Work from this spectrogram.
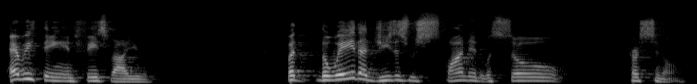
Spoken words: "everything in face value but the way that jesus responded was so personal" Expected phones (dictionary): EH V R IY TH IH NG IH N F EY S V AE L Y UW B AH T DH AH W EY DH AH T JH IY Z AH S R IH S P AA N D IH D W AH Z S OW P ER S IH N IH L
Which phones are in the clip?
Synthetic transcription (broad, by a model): EH V R IY TH IH NG IH N F EY S V AE L Y UW B AH T DH AH W EY DH AH T JH IY Z AH S R IH S P AA N D IH D W AH Z S OW P ER S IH N L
